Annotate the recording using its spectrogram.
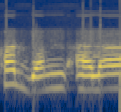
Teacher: دو زبر کی تنوین پر غنہ نہیں ہوگا کہ آگے حرف علقی عین آ رہا ہے.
